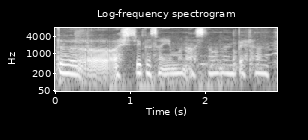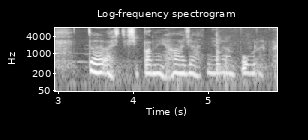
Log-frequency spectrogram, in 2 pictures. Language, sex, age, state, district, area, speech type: Kashmiri, female, 45-60, Jammu and Kashmir, Ganderbal, rural, spontaneous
